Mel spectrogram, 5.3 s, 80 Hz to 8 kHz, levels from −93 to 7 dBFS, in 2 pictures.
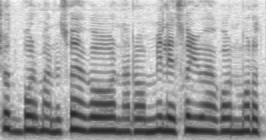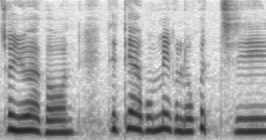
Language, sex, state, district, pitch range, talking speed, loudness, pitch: Chakma, female, Tripura, Unakoti, 265-295 Hz, 170 wpm, -14 LUFS, 275 Hz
